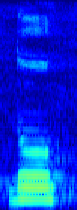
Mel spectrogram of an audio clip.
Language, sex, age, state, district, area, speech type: Punjabi, male, 30-45, Punjab, Bathinda, rural, read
